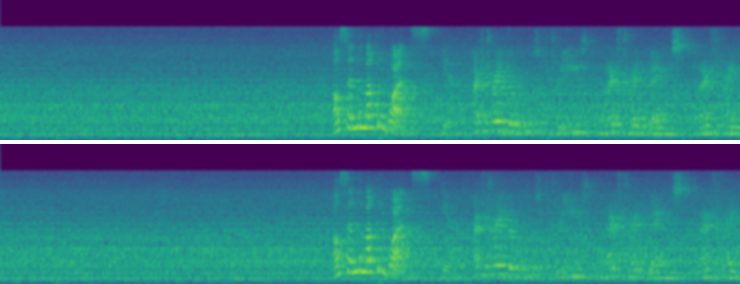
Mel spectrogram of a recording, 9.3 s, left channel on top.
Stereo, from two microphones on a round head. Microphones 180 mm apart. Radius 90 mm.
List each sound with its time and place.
4.2 s a woman speaking: 5° left (ahead or behind), 0.8 m
5.9 s a man speaking: 65° left (ahead or behind), 5 m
